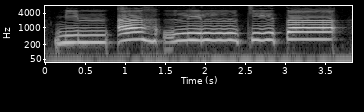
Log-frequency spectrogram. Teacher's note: Karena ada alif lam bertemu dengan huruf qomariyah yaitu kaf. Cara bacanya, lamnya dibaca jelas atau diizharkan. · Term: izhar qomariyah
